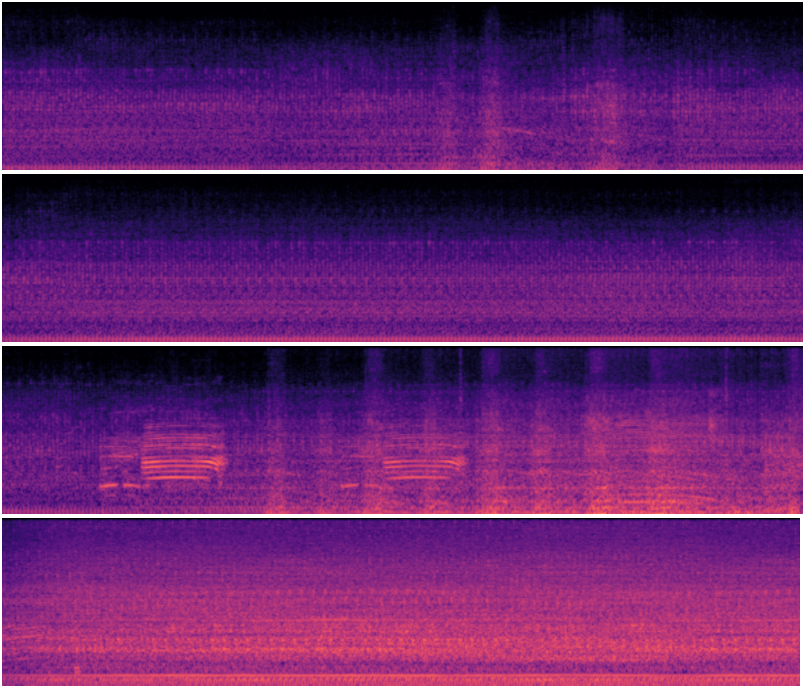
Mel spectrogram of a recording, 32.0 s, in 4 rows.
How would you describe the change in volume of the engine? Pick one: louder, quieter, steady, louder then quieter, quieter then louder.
louder.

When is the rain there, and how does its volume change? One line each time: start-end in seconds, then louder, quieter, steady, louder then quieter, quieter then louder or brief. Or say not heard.
not heard.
